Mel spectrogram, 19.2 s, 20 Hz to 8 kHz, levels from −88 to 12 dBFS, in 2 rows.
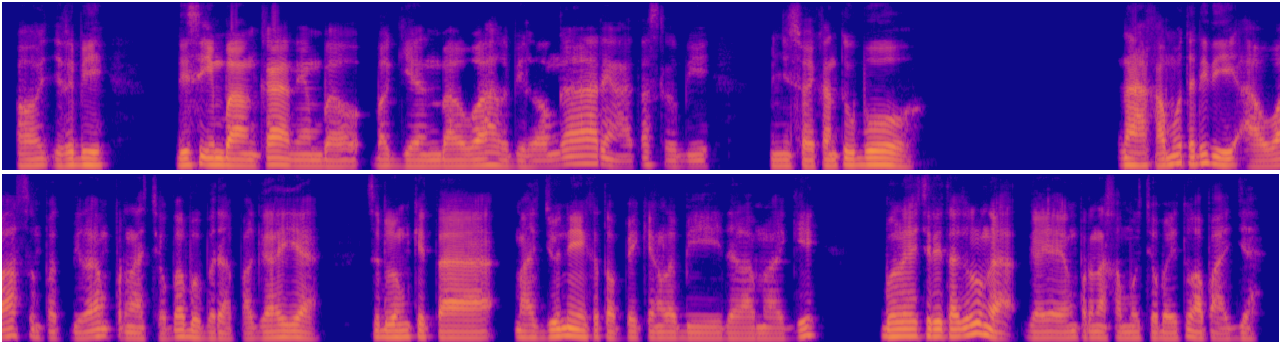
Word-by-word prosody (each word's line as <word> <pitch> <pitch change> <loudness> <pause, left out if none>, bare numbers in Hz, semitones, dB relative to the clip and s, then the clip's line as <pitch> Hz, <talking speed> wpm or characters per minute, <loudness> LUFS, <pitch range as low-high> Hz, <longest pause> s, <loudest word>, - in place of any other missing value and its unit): Oh, 105 +1 0
jadi 115 -1 -3
lebih 120 -1 +5 0.6
diseimbangkan 115 -1 +5
yang 105 0 -2
baw 100 0 -2 0.2
bagian 100 0 -3
bawah 105 +2 +1
lebih 100 0 -8
longgar, 130 +8 +1
yang 105 -6 -3
atas 120 +6 -9
lebih 100 +1 -8 0.5
menyesuaikan 105 0 -1
tubuh. 115 -4 +4 1.5
Nah 115 -2 +4
kamu 125 +8 +2
tadi 140 +2 +1
di 130 -6 +3
awal 100 +6 0
sempat 105 -4 -9
bilang 110 +5 -2
pernah 100 -6 -3
coba 95 +4 -3
beberapa 100 -4 -4
gaya. 105 -2 0 0.3
Sebelum 115 0 +1
kita 105 -3 +2 0.2
maju 110 +1 -1
nih 130 -1 +6
ke 120 - -5
topik 105 -2 -4
yang 105 - -2
lebih 100 -1 -4
dalam 95 -1 -4
lagi, 120 +12 -4 0.4
boleh 130 0 +4
cerita 130 0 +3
dulu 175 +6 +5
nggak 115 - +1
gaya 105 -1 -2
yang 110 - -5
pernah 105 -1 -3
kamu 105 0 -5
coba 100 +1 -3
itu - - -7
apa 100 - -2
aja? 90 0 -9
105 Hz, 150 wpm, -24 LUFS, 100-120 Hz, 1.5 s, nih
